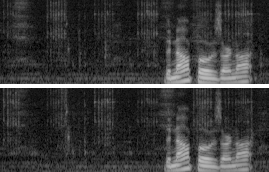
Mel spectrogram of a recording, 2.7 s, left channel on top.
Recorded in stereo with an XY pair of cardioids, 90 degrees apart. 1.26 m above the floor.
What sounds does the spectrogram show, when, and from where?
1.6 s a man speaking: 15° left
